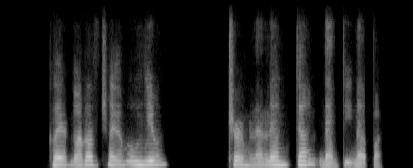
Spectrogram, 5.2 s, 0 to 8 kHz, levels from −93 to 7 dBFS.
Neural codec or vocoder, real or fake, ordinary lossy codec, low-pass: codec, 16 kHz, 0.5 kbps, FreqCodec, larger model; fake; Opus, 24 kbps; 7.2 kHz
